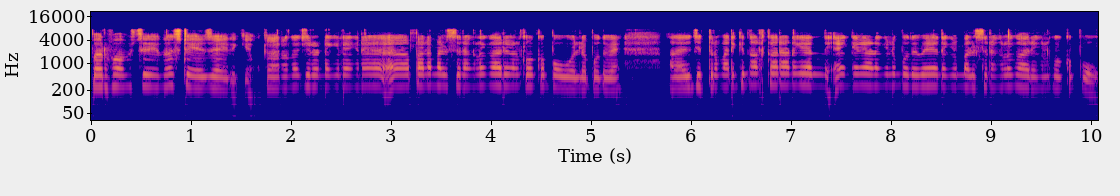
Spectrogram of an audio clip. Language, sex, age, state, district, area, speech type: Malayalam, male, 30-45, Kerala, Kozhikode, urban, spontaneous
